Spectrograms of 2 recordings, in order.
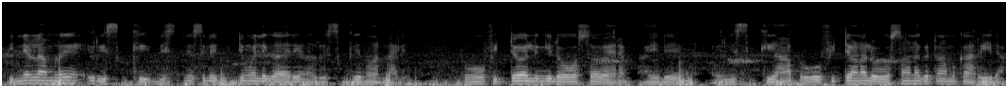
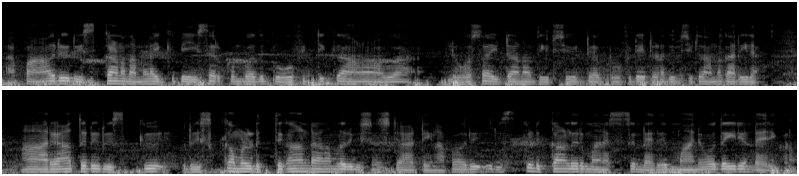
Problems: none marked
